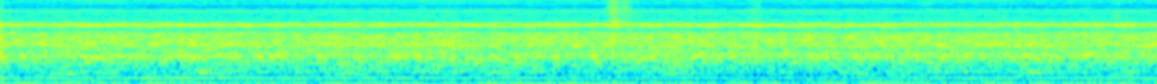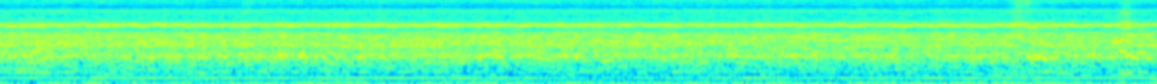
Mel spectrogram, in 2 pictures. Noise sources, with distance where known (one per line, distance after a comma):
large-sounding engine, near
person or small group talking
dog barking or whining, far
